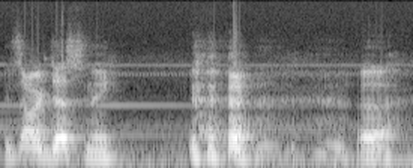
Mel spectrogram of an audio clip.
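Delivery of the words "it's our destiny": ordinary talk, nothing marked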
